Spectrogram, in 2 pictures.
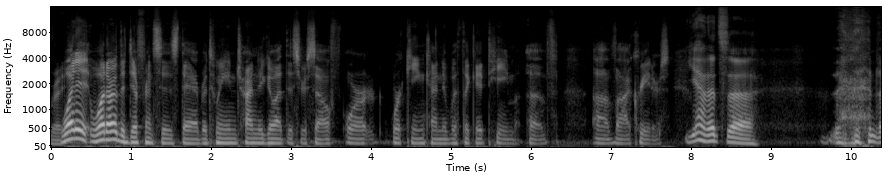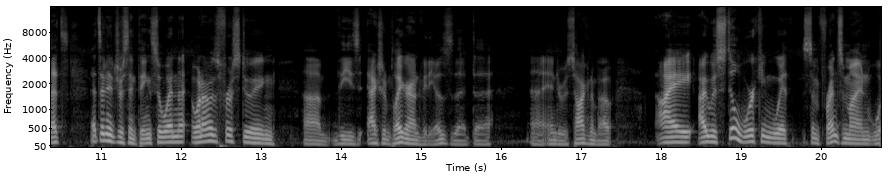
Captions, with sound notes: What are the differences there between trying to go at this yourself or working with a team of creators? - Yeah that's a (chuckles) that's an interesting thing. So when I was first doing these action playground videos that Andrew was talking about. I was still working with some friends of mine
